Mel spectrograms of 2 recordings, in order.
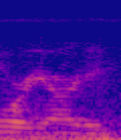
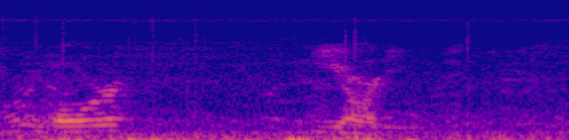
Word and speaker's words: Moriarty: do you pronounce that Moriarty guy? Moriarty. Okay, More E-arty.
